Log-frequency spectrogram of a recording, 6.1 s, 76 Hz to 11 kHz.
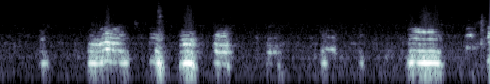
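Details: Cavalier King Charles Spaniel puppies, blenheim, born November 14, 2022, in a small litter kept in a home puppy pen; Roman and Blue give harsh, buzzy yelps and grunts in uneven bursts, with softer whimpers in between.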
